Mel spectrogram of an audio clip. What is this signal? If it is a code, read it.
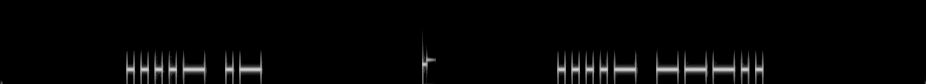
Morse code, heard as a keyed tone, about 17 wpm, 700 Hz. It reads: 4A 48
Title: Common Cut Numbers - 2-Digit 17wpm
